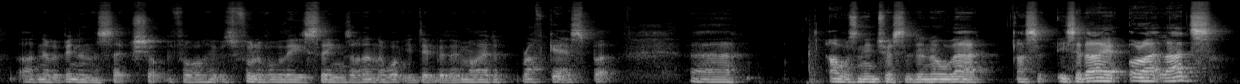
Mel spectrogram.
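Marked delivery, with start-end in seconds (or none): 10.8-12.2 put-on Bradford accent from northern England. Retell how a man in the sex shop greeted you, in a northern Bradford accent. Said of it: "in his northern Bradford accent".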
